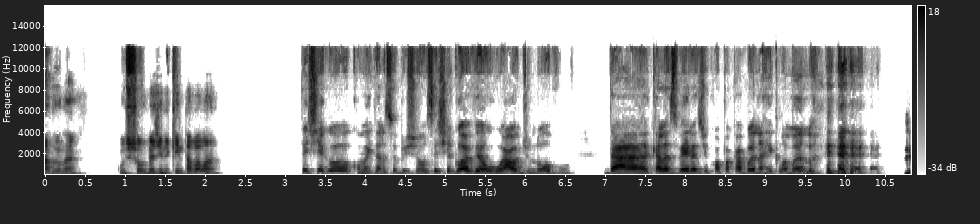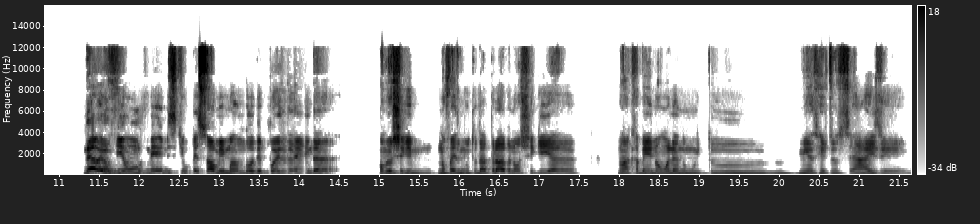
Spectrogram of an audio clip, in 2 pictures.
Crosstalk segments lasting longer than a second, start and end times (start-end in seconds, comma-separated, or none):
none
